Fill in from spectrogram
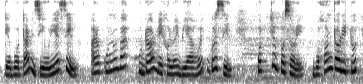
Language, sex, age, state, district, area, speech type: Assamese, female, 30-45, Assam, Morigaon, rural, spontaneous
